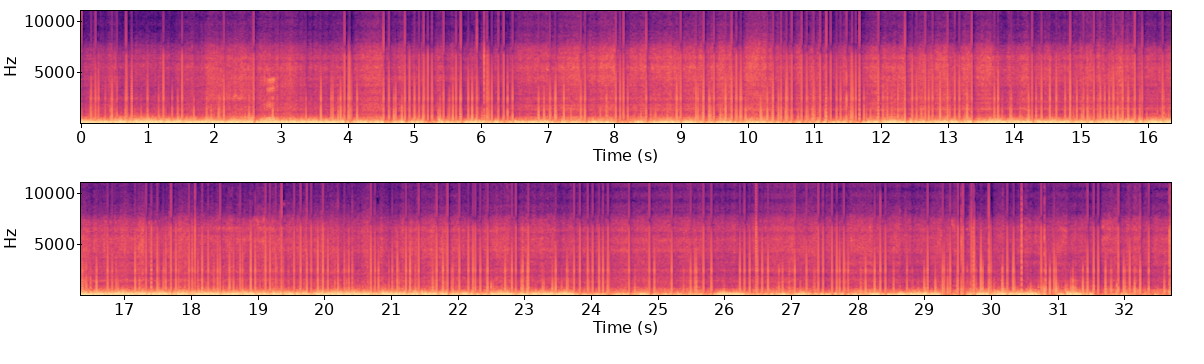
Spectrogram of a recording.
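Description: Wind buffeting the microphone of a motorcycle under way, a loud gusty rumble that eases briefly a few times, with the bike's engine and the road noise beneath it.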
